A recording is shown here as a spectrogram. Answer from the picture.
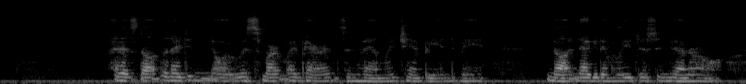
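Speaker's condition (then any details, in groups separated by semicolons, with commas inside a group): Cerebral palsy; predominantly physical; adult, uses wheelchair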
